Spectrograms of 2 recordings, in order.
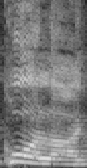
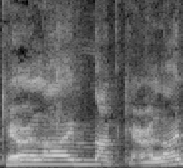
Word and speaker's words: Coraline: They kept saying Coraline, not Caroline at all."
